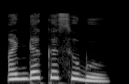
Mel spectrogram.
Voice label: "ಅಡ್ಡಕಸಬು", Kannada

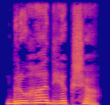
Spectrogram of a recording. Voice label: "ಗೃಹಾಧ್ಯಕ್ಷ", Kannada

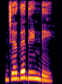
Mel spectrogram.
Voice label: "ಜಗದಿಂಡೆ", kannada

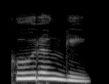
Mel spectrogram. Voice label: "ಕೂರಂಗಿ", Kannada

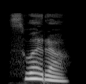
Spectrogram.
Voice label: "ಸ್ವರ", Kannada

